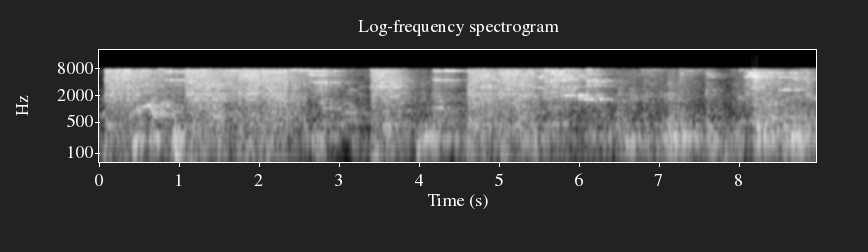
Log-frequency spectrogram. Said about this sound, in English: Here's security camera footage. I don't know if you can hear anything. You can hear the glass breaking.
